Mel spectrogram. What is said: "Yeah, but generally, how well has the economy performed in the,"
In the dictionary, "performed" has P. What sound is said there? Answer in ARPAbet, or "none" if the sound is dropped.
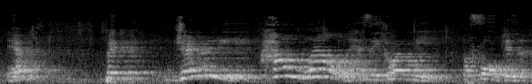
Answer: B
